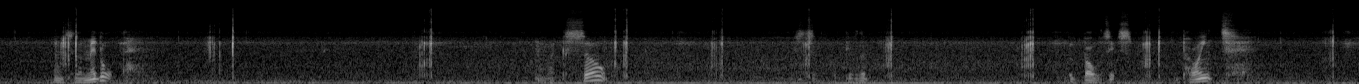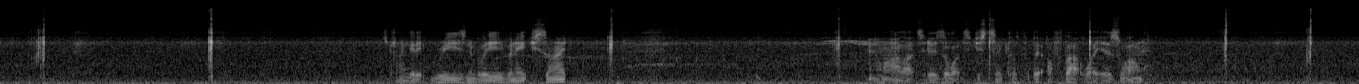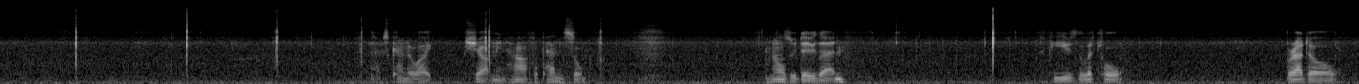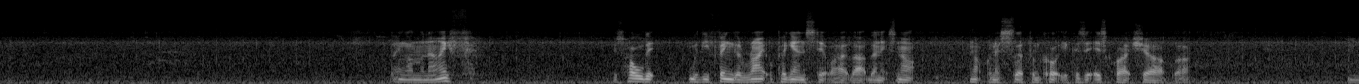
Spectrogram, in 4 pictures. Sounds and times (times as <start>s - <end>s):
Speech: 0.6s - 1.4s, 5.4s - 6.2s, 8.0s - 8.7s, 10.7s - 12.6s, 17.4s - 19.3s, 22.3s - 25.1s, 30.9s - 33.1s, 34.8s - 35.7s, 37.6s - 38.4s, 40.0s - 40.6s, 44.7s - 45.6s, 46.9s - 52.7s.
